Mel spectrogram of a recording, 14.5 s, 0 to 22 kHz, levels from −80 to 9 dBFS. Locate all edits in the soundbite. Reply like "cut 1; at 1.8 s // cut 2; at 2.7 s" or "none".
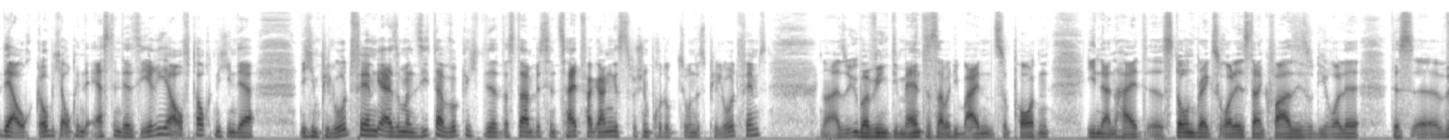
cut 1; at 3.8 s // cut 2; at 8.2 s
